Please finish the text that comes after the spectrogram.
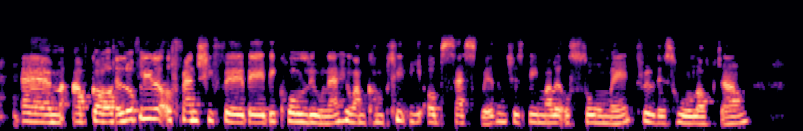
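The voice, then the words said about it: Geordie accent. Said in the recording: “born in London and then moved to Newcastle at a very young age, so hence the lovely Geordie accent that I've got”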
